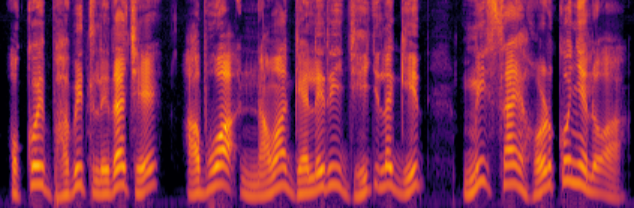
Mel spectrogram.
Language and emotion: Santali, surprised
